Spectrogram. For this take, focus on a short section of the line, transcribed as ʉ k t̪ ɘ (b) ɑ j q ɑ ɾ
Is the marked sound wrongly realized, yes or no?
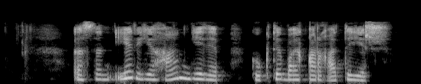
no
